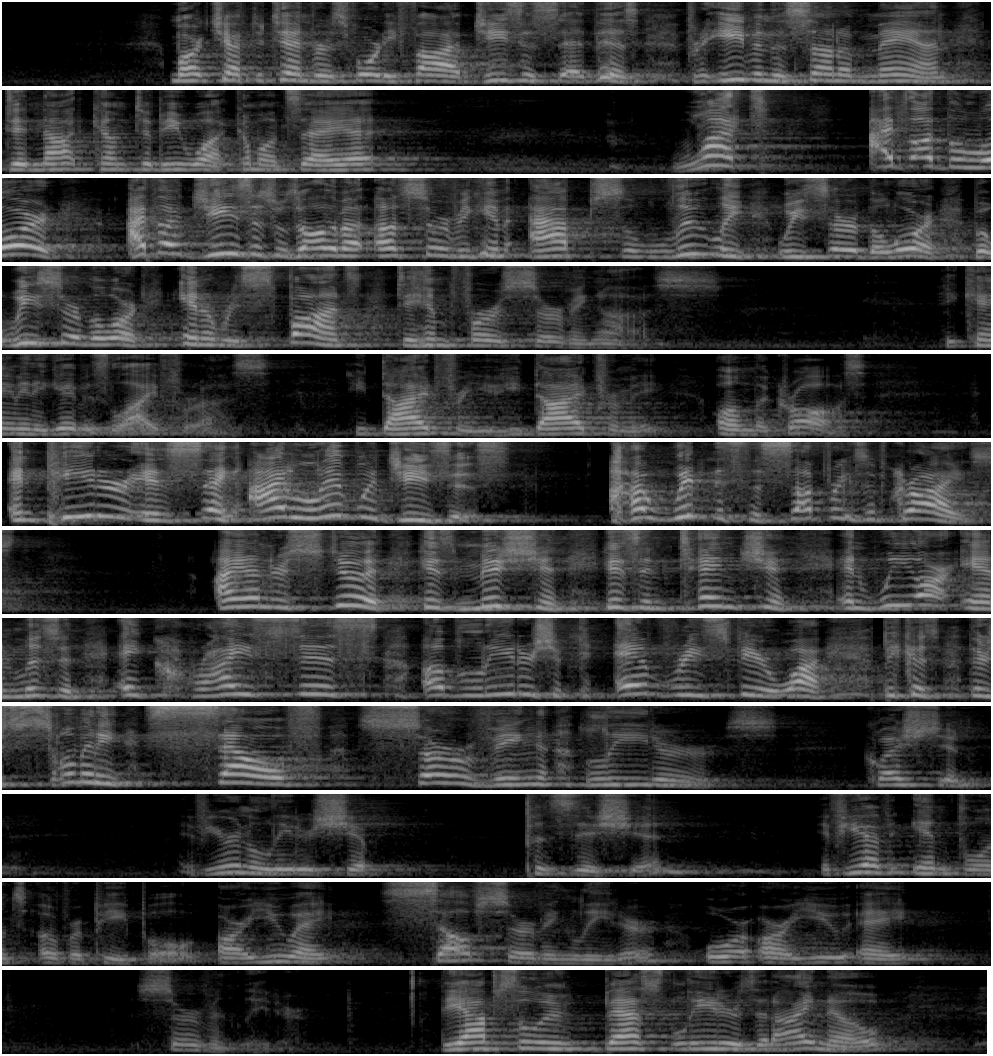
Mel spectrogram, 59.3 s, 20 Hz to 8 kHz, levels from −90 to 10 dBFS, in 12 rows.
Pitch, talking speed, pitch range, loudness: 230 Hz, 150 wpm, 200-280 Hz, -32 LUFS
